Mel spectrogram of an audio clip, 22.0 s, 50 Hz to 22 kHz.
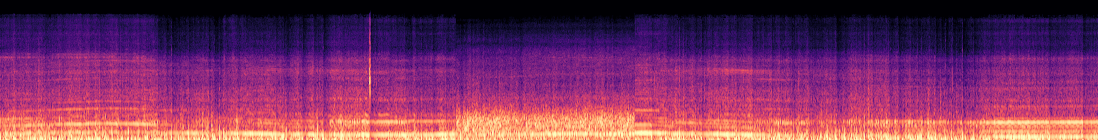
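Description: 2008 Yamaha R6's inline-four engine running at a steady high note under way on track, with only small rises and dips in pitch, heard from a bike-mounted camera. Around the middle, a few seconds of louder rushing noise cover it, and near the end the engine note drops lower as the bike slows.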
